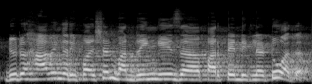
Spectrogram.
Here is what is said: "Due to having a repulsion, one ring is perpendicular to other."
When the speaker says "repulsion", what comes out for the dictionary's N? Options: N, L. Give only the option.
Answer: N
